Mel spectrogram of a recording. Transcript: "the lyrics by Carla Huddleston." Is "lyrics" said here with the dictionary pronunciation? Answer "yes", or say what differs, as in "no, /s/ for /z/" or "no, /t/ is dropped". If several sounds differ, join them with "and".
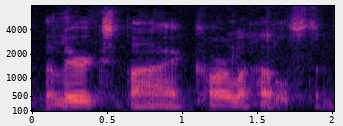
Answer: yes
